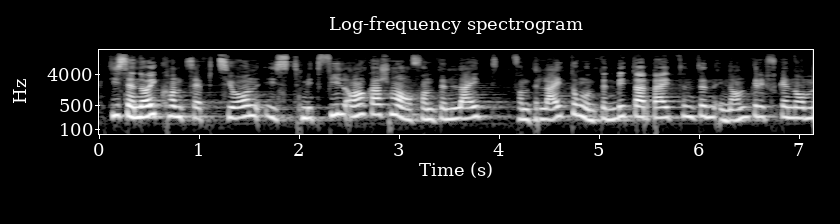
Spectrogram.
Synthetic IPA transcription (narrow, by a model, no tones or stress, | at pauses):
d̥iːzənɔʏkʰɔnt͡sɛpt͡sjoːnɪstmɪtfiːlʔɑ̃ːɡ̥aʒmɑ̃ː | fɔndeːɐlaɪtʊŋʊnt̚d̥eːnmɪtɑʁbaɪtəndənɪnɑnɡ̥ʁɪfɡ̥ənɔmən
